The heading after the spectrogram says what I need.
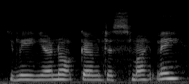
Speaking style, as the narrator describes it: His voice shook and rattled like a beggar's tin outside the temples

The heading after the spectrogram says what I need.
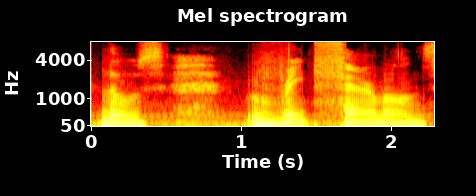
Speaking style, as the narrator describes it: he spat

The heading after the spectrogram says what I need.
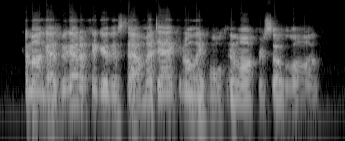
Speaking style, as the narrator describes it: Roxanne quickly rushes over to the three of you and says

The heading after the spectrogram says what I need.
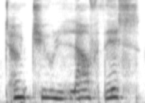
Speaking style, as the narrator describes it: he whispered to me

